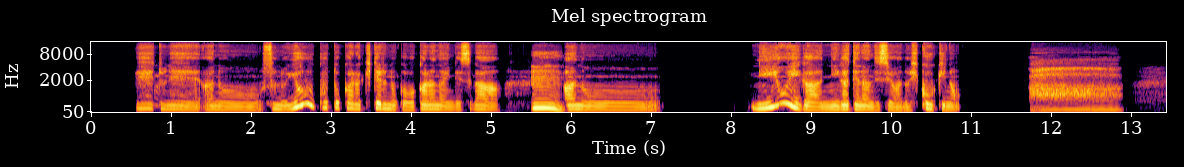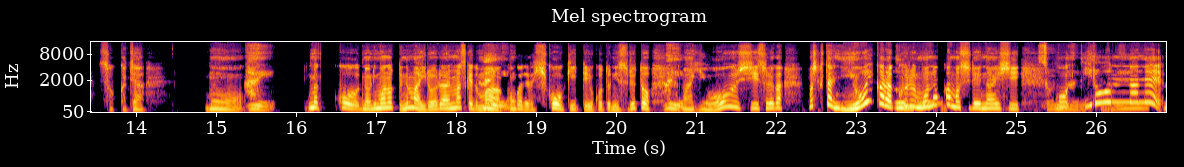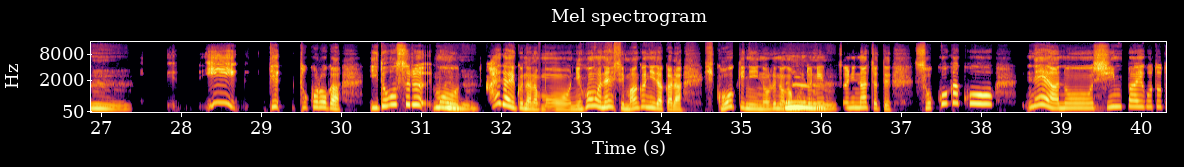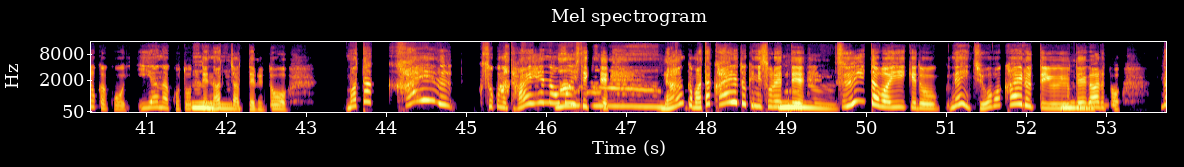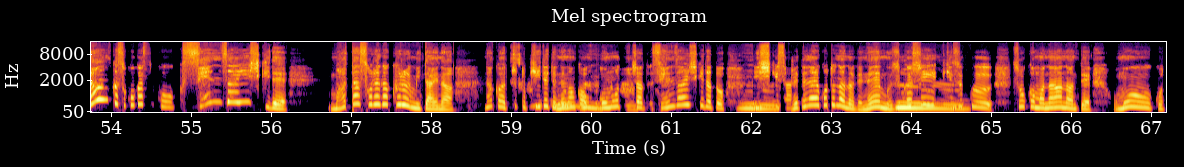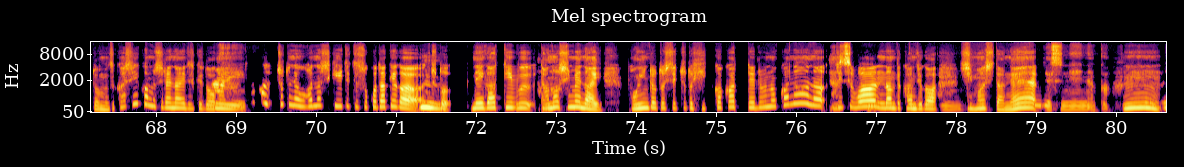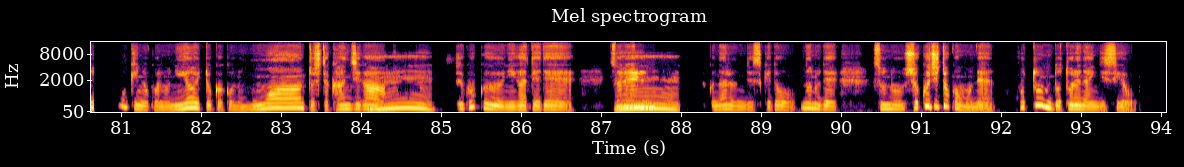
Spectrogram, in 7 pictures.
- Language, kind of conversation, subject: Japanese, advice, 知らない場所で不安を感じたとき、どうすれば落ち着けますか？
- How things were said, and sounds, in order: unintelligible speech; tapping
